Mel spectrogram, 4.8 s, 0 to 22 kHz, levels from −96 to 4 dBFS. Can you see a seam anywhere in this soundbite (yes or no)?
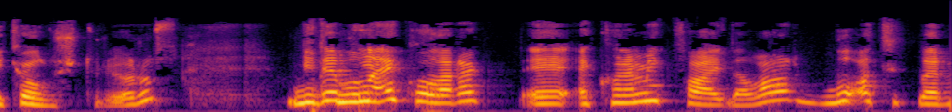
no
